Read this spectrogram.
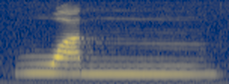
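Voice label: "wan6", Cantonese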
